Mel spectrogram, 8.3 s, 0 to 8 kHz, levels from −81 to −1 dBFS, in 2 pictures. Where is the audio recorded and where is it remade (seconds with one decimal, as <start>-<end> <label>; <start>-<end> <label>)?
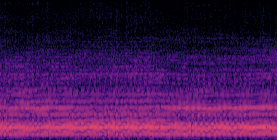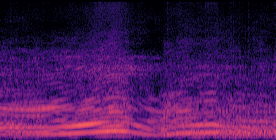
0.0-1.2 remade; 1.2-2.4 recorded; 2.4-2.8 remade; 2.8-4.0 recorded; 4.0-8.3 remade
